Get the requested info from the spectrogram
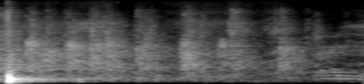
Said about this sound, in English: That's good preaching right there. I'll clap myself. Come on.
